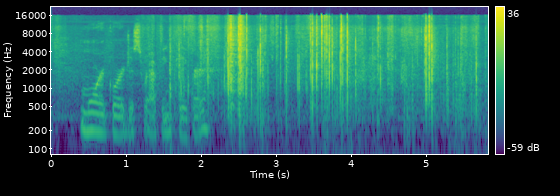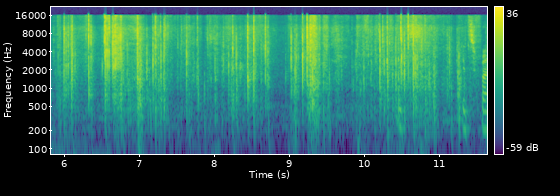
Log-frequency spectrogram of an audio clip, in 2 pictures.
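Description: Paper rustles and crinkles as wrapped items are handled up close.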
